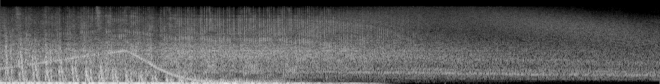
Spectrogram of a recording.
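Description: Riddim-style dubstep: a heavy sub-bass under a synth tone that glides upward and then dives steeply. About three and a half seconds in the bass drops out, leaving a fading wash of noise with a held tone.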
